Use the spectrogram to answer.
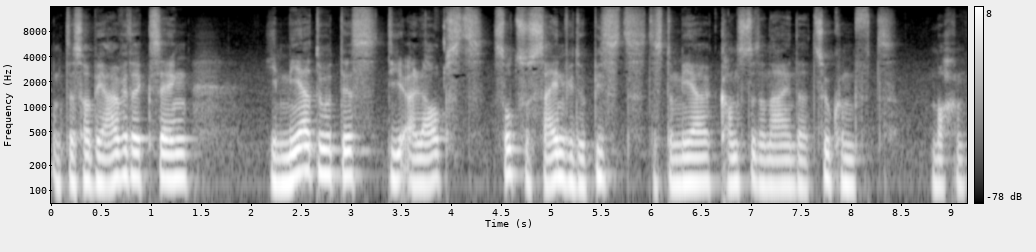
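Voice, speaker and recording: A man with a medium pitch speaks in a somewhat breathy, dark, mellow tone. His pace is fairly slow and his intonation is monotone and flat. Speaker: event host and moderator. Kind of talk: moderating a group talk. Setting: video call.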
